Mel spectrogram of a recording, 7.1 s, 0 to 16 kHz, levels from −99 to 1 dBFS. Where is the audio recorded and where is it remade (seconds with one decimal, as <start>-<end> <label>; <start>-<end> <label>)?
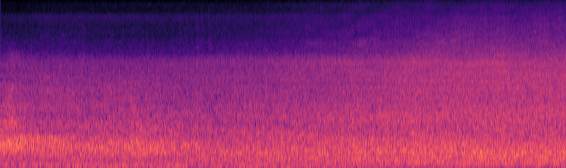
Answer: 0.0-7.1 recorded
